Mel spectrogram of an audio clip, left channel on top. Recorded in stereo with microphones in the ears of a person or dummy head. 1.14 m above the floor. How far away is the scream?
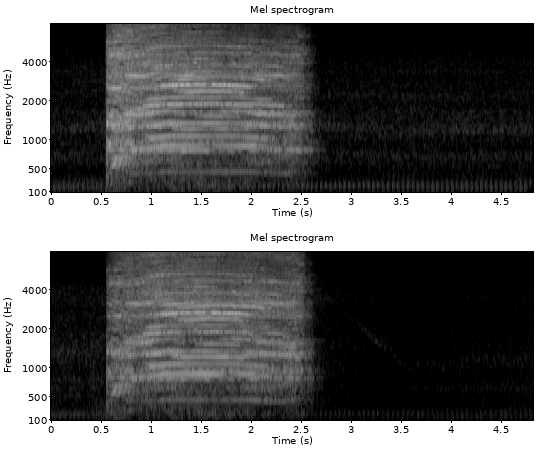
About 0.5 m.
